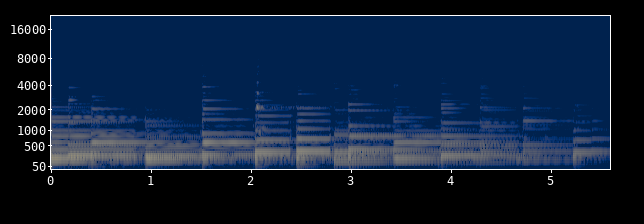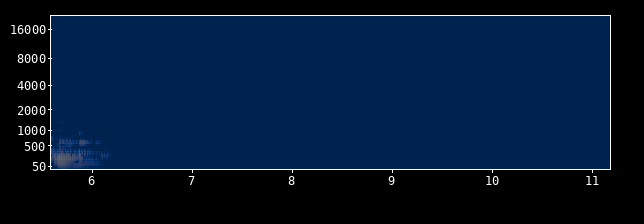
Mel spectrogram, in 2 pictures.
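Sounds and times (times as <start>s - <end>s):
guitar playing in a recital: 0.0s - 6.2s.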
